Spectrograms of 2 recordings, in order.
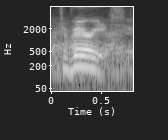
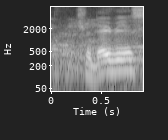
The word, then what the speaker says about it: Tre'Davious: Tre'Davious. How do we pronounce it? Tre'Davious.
